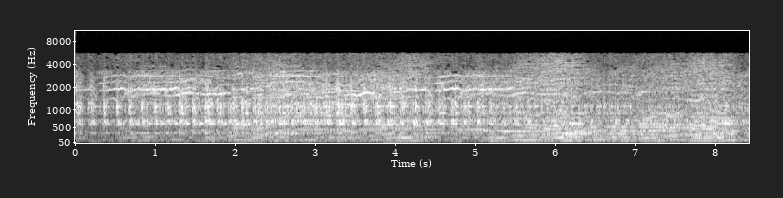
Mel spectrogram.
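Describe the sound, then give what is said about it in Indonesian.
A bamboo slit drum (kentongan) is beaten rapidly and without pause as a danger alarm, its hollow, woody knocks blurring into a dense, steady, rattling drone that stays loud throughout. “Kentongan tanda bahaya.”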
